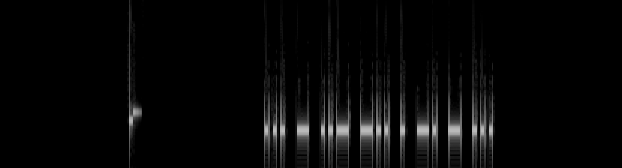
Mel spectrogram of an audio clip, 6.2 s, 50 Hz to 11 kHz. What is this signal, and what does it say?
Morse code, heard as a keyed tone, about 30 wpm, 700 Hz. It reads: STUDENTS
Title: ES:S Suffix - Top 100 Words with Base Words 30wpm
